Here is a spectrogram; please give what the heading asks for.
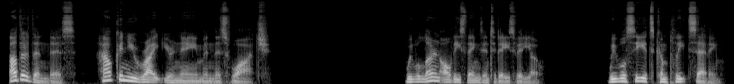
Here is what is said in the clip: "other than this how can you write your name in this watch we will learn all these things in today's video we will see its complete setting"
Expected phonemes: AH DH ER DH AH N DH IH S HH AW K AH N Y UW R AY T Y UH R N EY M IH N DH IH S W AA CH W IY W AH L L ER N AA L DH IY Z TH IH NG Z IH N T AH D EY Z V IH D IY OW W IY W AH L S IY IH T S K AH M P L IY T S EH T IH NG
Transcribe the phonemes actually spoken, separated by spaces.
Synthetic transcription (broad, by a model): AH DH ER DH AH N DH IH S HH AW K AH N Y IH R AY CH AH R N EY M IH N DH IH S W AA CH W IY W AH L L ER N AA L DH IY Z TH IH NG Z IH N T AH D EY Z V IH D IY OW W IY W AH L S IY IH T S K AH M P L IY T S EH T IH NG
